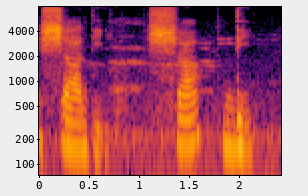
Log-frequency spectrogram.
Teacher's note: Palatal, टंग और hard palate का मिक्स हो रहा है। तो एग्जांपल लेके, शादी, शादी, टंग से लास्ट में, टंग से क्या हो रहा है, टीथ जुड़े।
